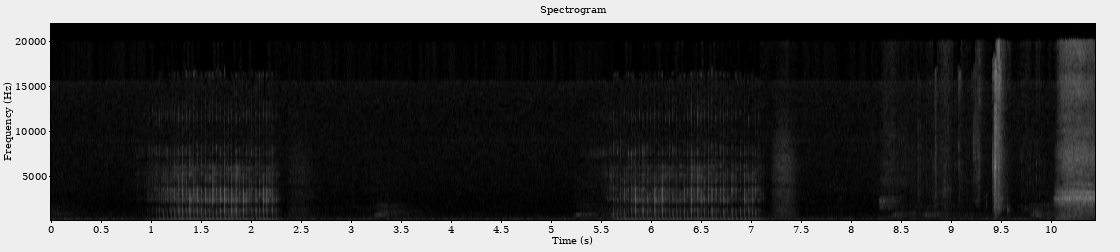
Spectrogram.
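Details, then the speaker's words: A pet dog, asleep, snoring heavily as it does almost all the time: two loud, buzzing snores about four seconds apart over low room hum. "my buddy sleeping there. He snores like crazy almost all the time."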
